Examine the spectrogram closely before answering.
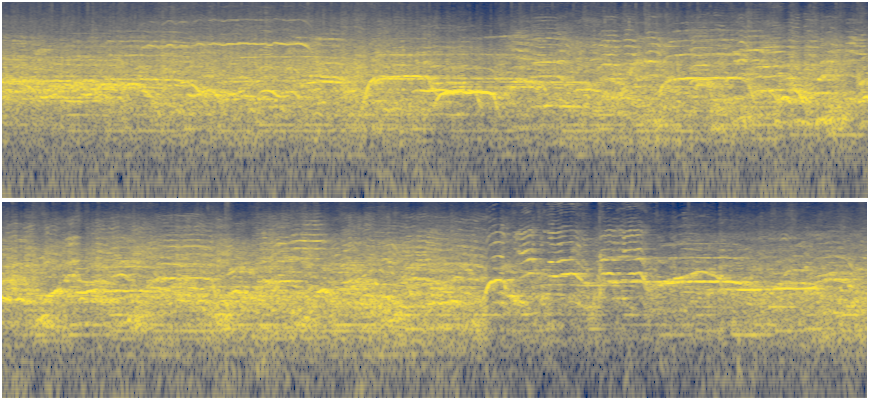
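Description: A crowd of young people chatter all around.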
